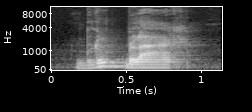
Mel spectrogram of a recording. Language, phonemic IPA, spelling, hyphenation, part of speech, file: Dutch, /ˈblut.blaːr/, bloedblaar, bloed‧blaar, noun, Nl-bloedblaar.ogg
- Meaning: blood blister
